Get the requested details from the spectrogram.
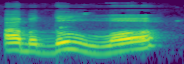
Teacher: Ketika dalam lafaz jalallah ya, atau dalam kalimat Allah yang sebelumnya berharokat fathah dan domah ya. Fathah dan domah, maka lamnya menjadi tebal. Ya. Abdullah ya jadi tebal. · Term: tafhim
